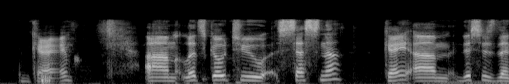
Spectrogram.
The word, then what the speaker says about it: Cessna: be a uh a unvoiced s sound so CES Cessna instead of ss it is cess try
